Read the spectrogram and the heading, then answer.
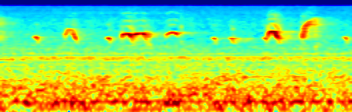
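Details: Brown-eared bulbul, though the recordist was unsure of the species, calling noisily: loud, shrill chirps and slurred notes in quick, irregular bursts over a faint steady hum.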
